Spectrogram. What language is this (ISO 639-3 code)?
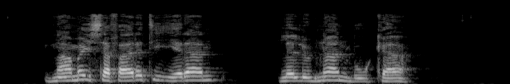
ckb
